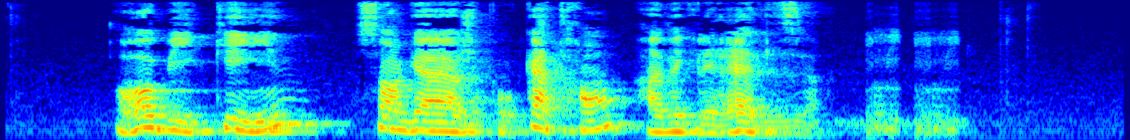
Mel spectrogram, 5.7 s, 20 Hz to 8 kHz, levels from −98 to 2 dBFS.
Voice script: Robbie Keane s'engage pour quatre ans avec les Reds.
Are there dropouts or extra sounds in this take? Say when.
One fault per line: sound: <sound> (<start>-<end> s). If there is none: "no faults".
sound: laugh (4.3-4.8 s)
